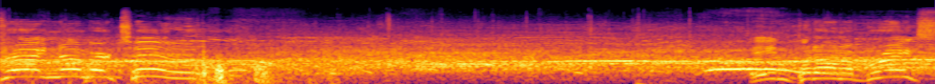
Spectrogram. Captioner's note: crowd cheering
